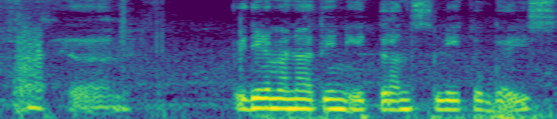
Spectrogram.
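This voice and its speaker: Noticeable background noise sits behind a woman's voice. She talks at a medium pitch and a moderate pace with fairly even intonation. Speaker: small YouTuber, unboxing products. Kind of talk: casual unboxing vlog.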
